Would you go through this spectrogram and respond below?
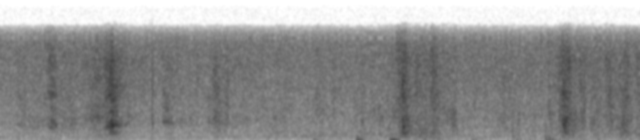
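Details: Welsh Corgi. A Welsh Corgi gives brief, bright yelps and whimpers spaced a second or two apart as it welcomes its owners. Panting, shuffling and low thuds of movement indoors fill the gaps.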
